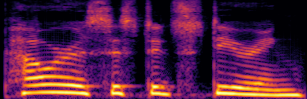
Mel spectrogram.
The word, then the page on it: power-assisted steering: American English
